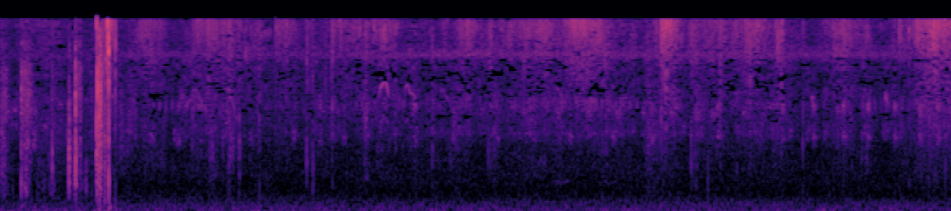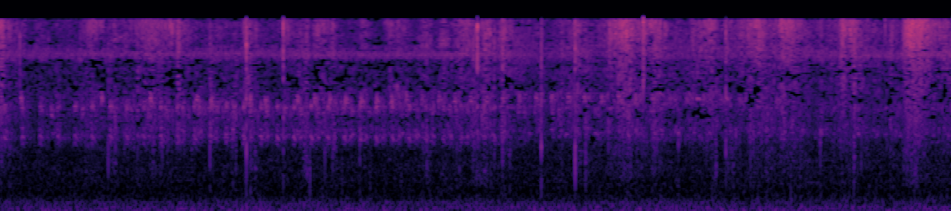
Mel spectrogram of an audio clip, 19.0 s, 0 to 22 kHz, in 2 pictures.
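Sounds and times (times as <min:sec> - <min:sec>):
faint scattered clicks: 0:00.0 - 0:18.8.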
